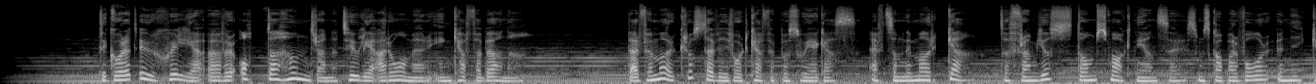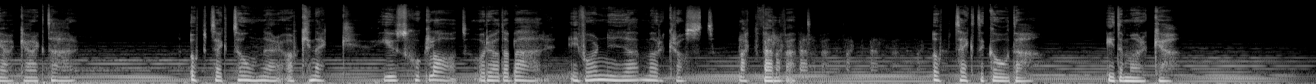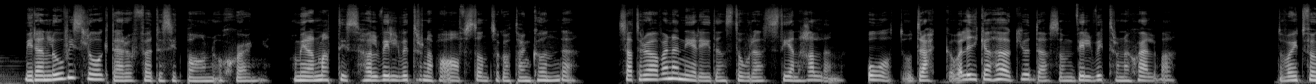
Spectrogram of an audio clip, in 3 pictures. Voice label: Swedish, Scandinavian, Female, Home Studio, 20s-30s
